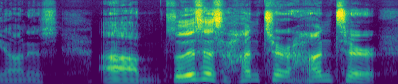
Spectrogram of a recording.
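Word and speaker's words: Hunter × Hunter: um so this is hunter hunter you don't pronounce the x as far as i know it's like high school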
